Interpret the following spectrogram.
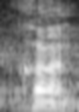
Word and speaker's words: Khan: Khan am I saying it right? Khan from the epiglotus.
